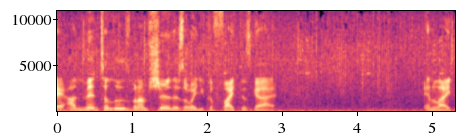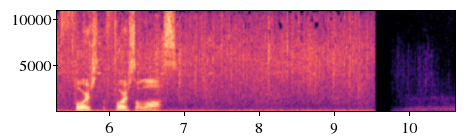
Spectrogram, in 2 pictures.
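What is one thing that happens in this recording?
A large fire roars steadily.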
